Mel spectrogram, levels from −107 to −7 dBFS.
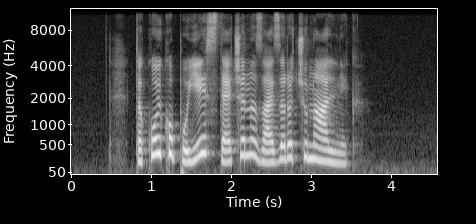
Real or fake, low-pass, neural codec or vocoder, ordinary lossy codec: real; 10.8 kHz; none; none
